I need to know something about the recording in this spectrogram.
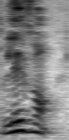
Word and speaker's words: Levant: No, levant. No, Is it's it pronounced mirrored on levant.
